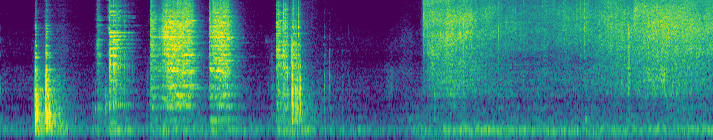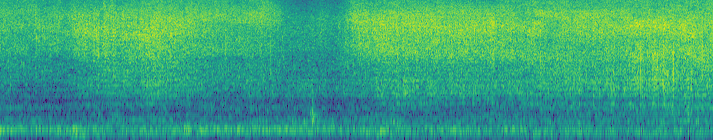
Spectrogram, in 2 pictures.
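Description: Meat sizzles and fries steadily in a hot pan on a stove, a continuous crackling hiss that follows several sharp clinks and knocks of cookware at the start.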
